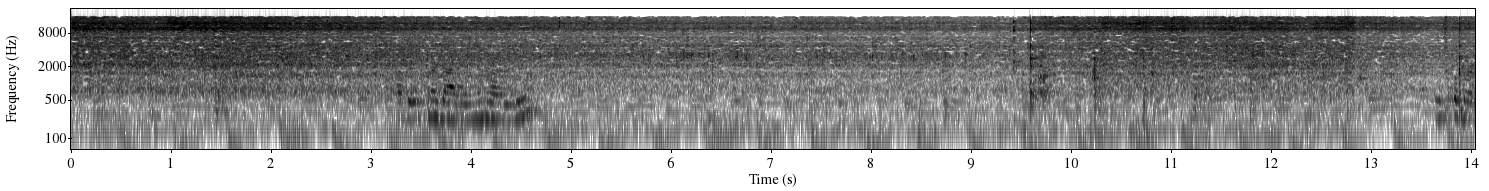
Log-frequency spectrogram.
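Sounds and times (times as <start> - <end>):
food sizzling in hot oil: 0.0 - 14.0
spatula stirring: 9.4 - 12.9.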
